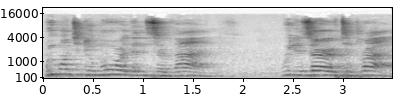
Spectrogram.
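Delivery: ordinary delivery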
